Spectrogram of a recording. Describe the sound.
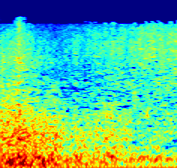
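Heavy rain pours with thunder, a dense, loud roar with a deep low rumble that holds steady through the short stretch.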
